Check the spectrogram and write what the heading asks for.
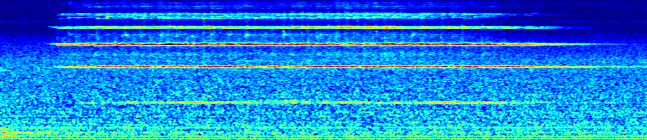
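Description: Altar bells ringing for the elevation of the chalice at the consecration. A bright, high ringing starts about a second in, holds for about six seconds and then fades away.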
